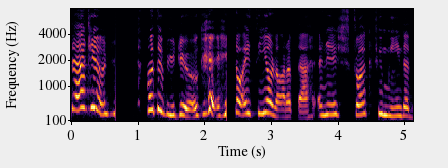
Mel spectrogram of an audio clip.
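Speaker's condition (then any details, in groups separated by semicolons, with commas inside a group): Deafness, 98% hearing loss; deaf since childhood, hearing aid user, no cochlear implant, oral training as child; age 43, audiologist called her perfect cochlear implant candidate, harder to understand speech than when younger; communicates primarily through oral speech, knows little sign language, removes hearing aids after noisy days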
